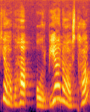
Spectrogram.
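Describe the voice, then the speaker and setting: Woman as a high-voiced scheming crow wife. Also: big pitch swings, measured pace. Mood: curious. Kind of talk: Hindi cartoon story voice acting.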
